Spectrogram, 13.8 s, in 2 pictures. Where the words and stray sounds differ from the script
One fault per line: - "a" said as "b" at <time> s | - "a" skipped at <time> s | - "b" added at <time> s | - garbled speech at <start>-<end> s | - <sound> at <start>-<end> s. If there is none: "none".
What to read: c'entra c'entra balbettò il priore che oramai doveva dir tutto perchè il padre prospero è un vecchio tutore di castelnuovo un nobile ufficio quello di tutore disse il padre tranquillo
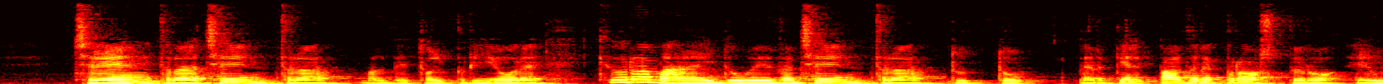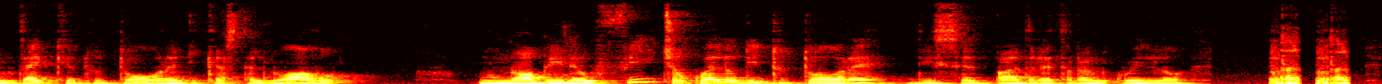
- "dir" said as "c'entra" at 4.0 s
- laugh at 13.3-13.7 s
